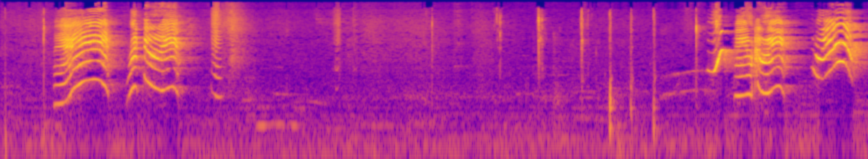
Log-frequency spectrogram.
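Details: Laughing pet Indian ringneck parakeet indoors: quick bursts of arched, harmonic voice-like notes at the start and end, separated by clicks and quiet room sounds.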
